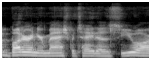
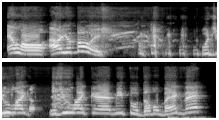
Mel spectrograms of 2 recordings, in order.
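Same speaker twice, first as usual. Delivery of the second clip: mock Russian cashier accent, higher and louder; 9 semitones higher, 5 dB louder than usual. Imitating the Russian cashier at the convenience store in a mock Russian accent. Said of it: "he has a Russian accent and the broken English".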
